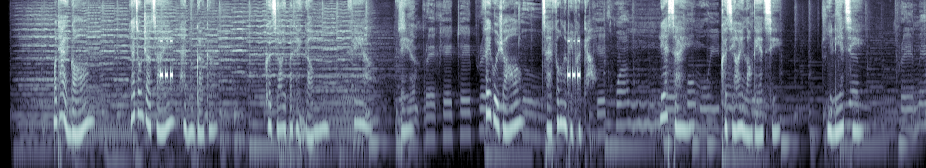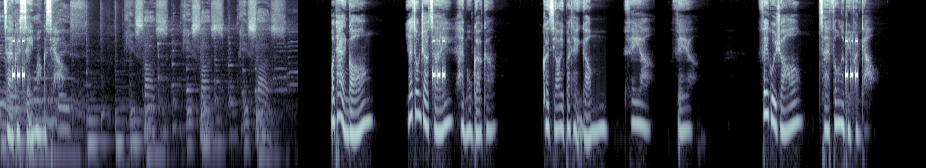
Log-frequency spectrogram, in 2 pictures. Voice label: 女, 粤语, 旁白独白; 没脚的小鸟

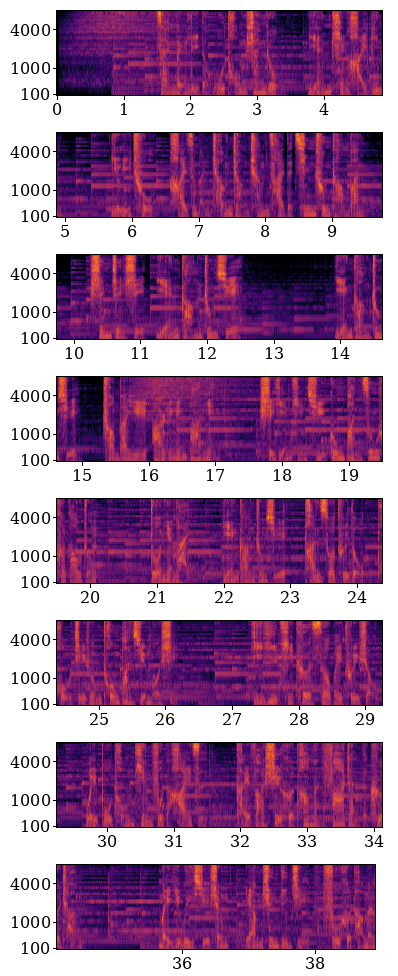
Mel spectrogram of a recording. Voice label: 男 学校 清新 希望; 盐港中学

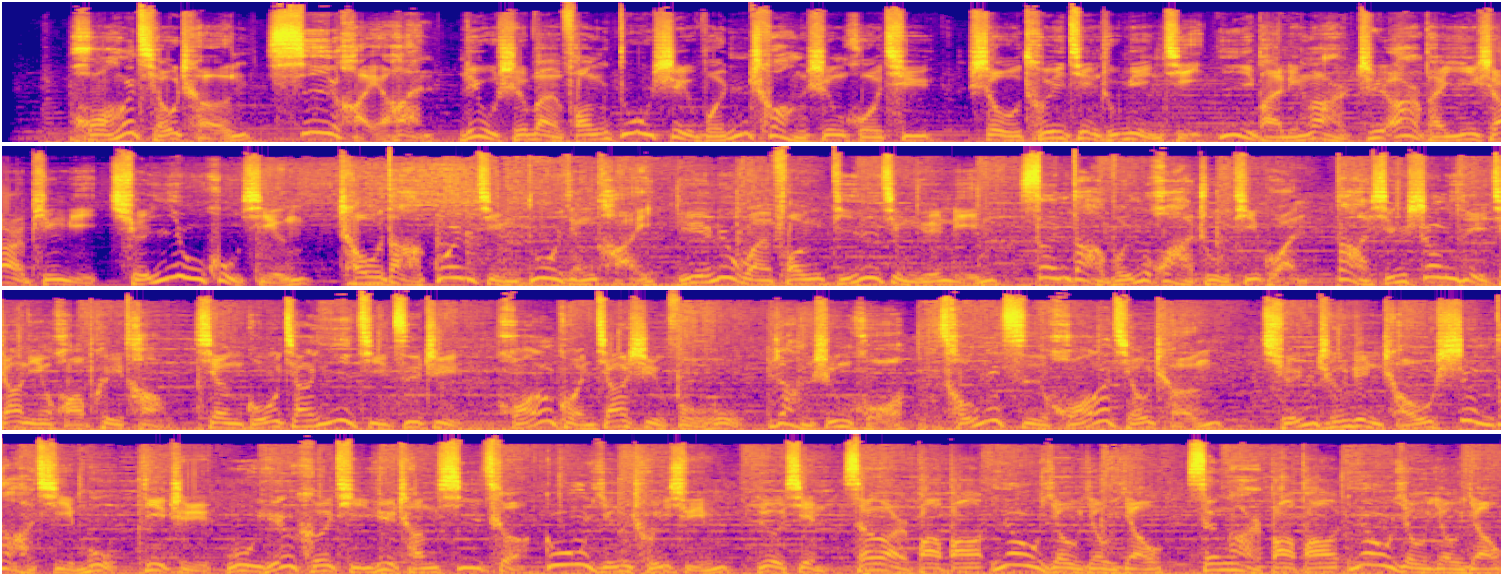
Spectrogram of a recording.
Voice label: 男,电台地产,激昂高亢; 华侨城

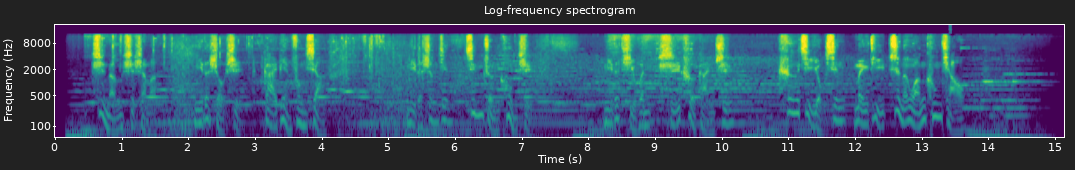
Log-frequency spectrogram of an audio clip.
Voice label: 男 广告 空调; 国语男声配音; 科技有心 美的智能王空调

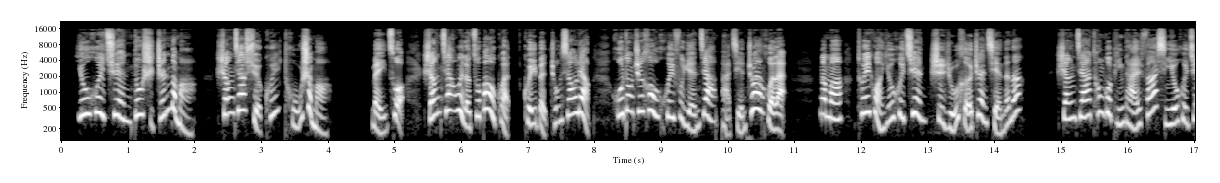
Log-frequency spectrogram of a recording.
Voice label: 女--中文 MG; 乐淘

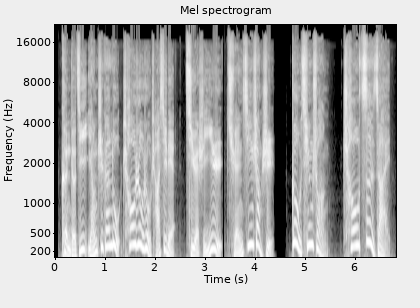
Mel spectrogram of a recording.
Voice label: 男 广告; 肯德基杨枝甘露

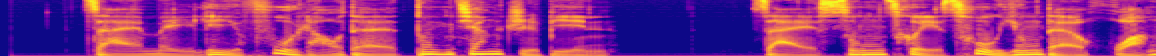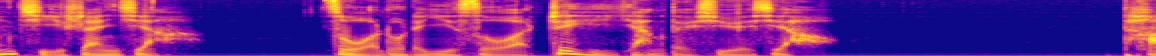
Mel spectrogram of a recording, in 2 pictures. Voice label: 男 专题, 国语男声配音; 东莞市广播电视大学专题

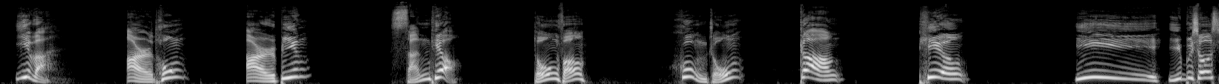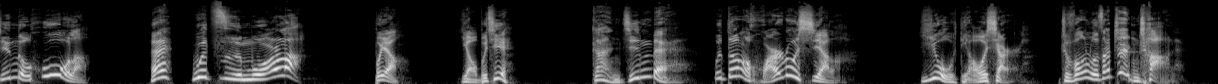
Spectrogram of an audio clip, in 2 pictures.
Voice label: 男 棋牌 河南话

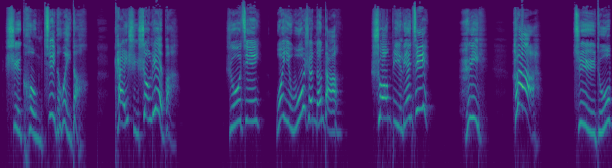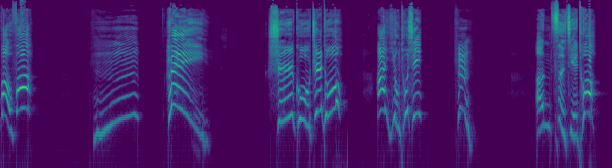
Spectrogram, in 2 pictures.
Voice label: 女 游戏 御姐攻击语气

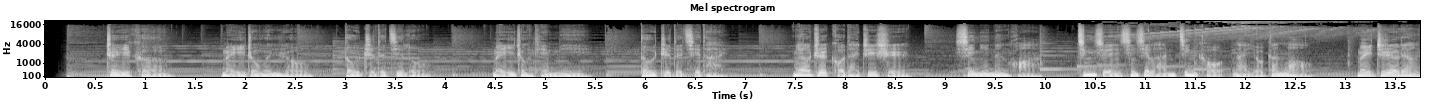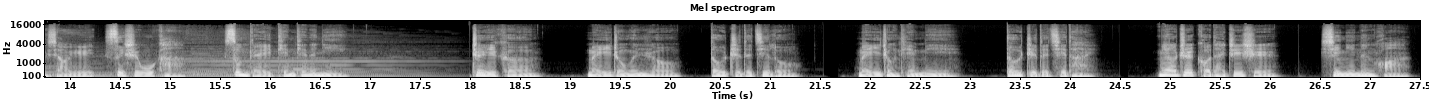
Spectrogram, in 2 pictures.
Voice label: 男 口袋芝士 宣传; 妙芝口袋芝士

